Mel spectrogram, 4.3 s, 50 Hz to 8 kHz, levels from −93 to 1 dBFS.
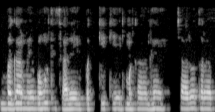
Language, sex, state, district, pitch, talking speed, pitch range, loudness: Hindi, male, Chhattisgarh, Balrampur, 145 Hz, 165 wpm, 140-145 Hz, -20 LUFS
